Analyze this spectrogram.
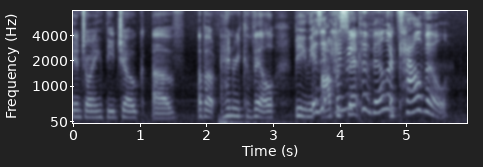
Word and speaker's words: Cavill: properly pronounce my name it's caval rhymes of travel that rhymes with travel exactly is pronounced like travel travel nick's right yeah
